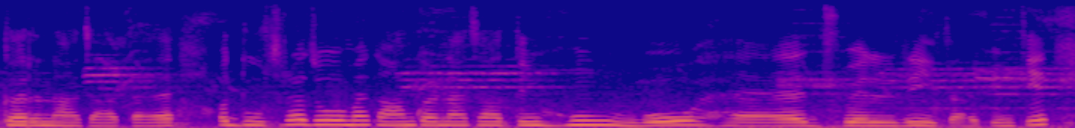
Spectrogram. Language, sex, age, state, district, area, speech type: Urdu, female, 30-45, Uttar Pradesh, Aligarh, rural, spontaneous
